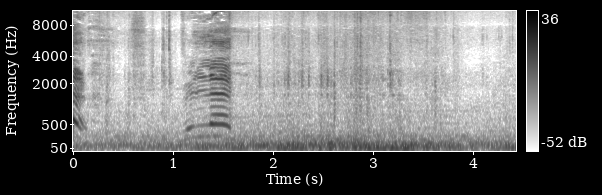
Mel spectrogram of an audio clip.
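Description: Steady low engine and road rumble inside a moving car's cabin, with a brief voice sound about a second in.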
